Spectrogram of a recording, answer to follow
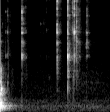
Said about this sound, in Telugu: ఈ యొక్క పౌడర్లు అన్నీ నూనెలో కలిసిపోయేటట్టుగా మనం ఇట్లా కలుపుకోవాలి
